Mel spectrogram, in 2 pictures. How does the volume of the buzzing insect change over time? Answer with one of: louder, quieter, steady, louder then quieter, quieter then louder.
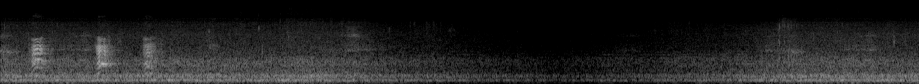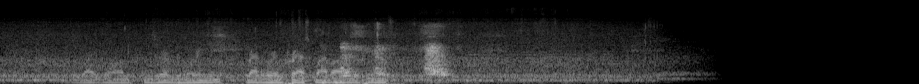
quieter then louder.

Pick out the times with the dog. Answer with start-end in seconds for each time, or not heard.
0.2-2.2, 12.3-13.8.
